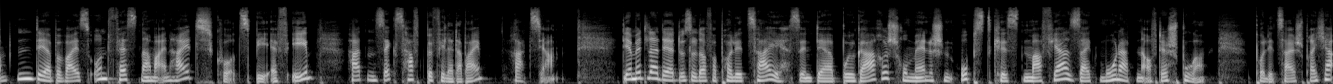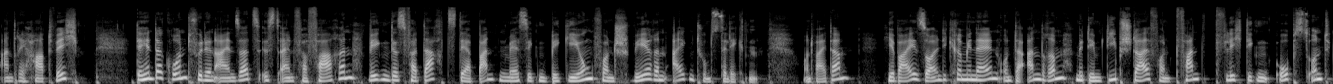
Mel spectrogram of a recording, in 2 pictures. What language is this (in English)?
German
